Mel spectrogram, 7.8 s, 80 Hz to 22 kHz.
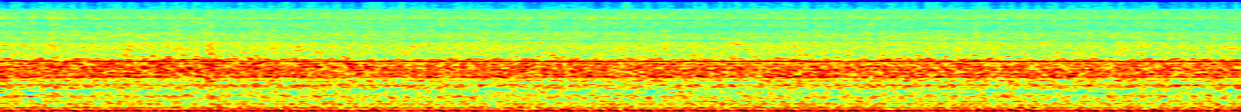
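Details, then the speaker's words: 2005 Cadillac DeVille misfiring badly, likely on one or two cylinders, after a cam sensor/PCM relay reset: low idle with an uneven thump every fraction of a second, still thumping; owner later hears a vacuum leak. "let it sit for a moment we'll try it again it's still thumpin"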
